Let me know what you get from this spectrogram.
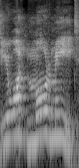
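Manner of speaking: very loud, high yell in put-on character voice. A player in a role-playing game speaks in Giant, yelling in character. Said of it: "I'm gonna yell".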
